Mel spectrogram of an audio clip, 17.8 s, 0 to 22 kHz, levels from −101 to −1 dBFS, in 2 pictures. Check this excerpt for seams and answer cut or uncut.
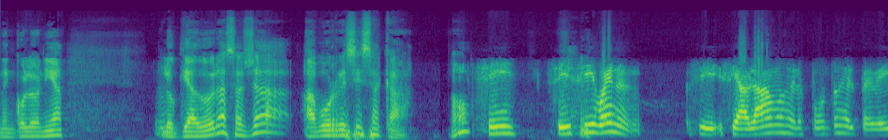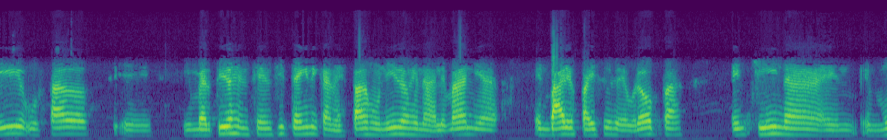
uncut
